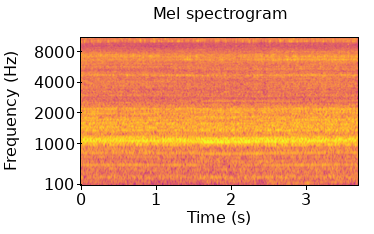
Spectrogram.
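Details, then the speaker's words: 2011 Subaru Impreza at idle, heard via stethoscope at the belt pulleys: steady rough whirring near 1 kHz, loud; suspected worn idler pulley bearing, not confirmed. "we're still going to take off the belt and spin the pulleys and you will hear the bearing on those pulleys anyways i'm hearing a lot of noises already there you go super loud right there definitely"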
